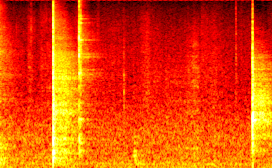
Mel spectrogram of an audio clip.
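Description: Metal tin of CVT fluid being opened: three sharp clicks and clanks from the tin and its cap, two close together about a second in and a louder one near the end.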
